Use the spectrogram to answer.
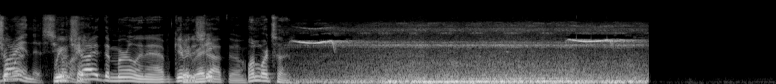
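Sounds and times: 
speech: 0:00.0 - 0:03.2
crickets chirping: 0:02.9 - 0:06.5.

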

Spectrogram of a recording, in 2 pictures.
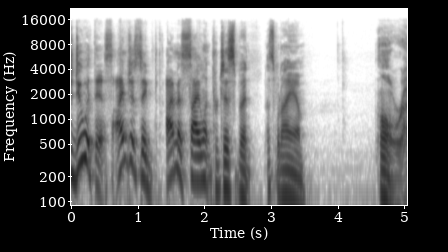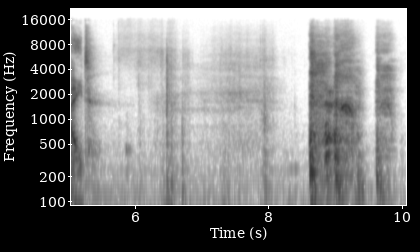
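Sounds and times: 
speech: 0:00.0 - 0:03.6, 0:04.6 - 0:05.4, 0:08.8 - 0:09.2
sick person coughing into a microphone: 0:08.6 - 0:10.0.

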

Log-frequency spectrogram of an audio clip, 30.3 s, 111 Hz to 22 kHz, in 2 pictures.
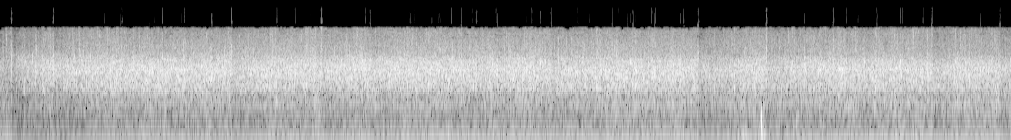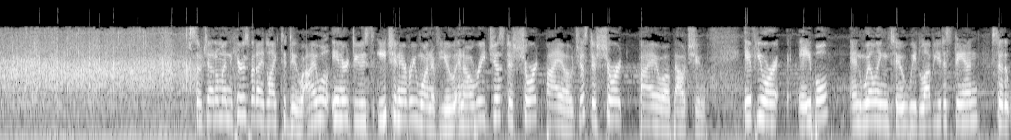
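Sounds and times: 
loud applause from a large audience: 0:00.0 - 0:18.4
speech: 0:18.2 - 0:30.3.

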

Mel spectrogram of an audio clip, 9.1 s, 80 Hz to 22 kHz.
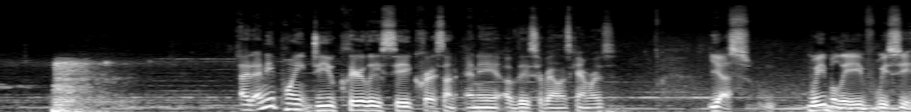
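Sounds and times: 
steady hum: 0:00.0 - 0:09.1
single sharp gunshot with broad echo: 0:00.5 - 0:01.4
speech: 0:02.4 - 0:06.3, 0:07.1 - 0:09.1.

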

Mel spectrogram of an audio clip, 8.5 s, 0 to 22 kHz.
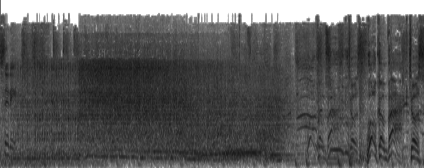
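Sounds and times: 
dragster engine roaring down the track: 0:00.0 - 0:07.1
speech: 0:00.1 - 0:01.0, 0:06.4 - 0:08.4.

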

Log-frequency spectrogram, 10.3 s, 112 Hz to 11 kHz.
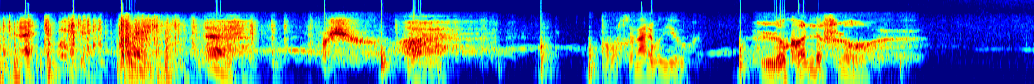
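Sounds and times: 
wooden door on a scow forced open in the snow: 0:00.0 - 0:04.2, 0:05.3 - 0:06.8
speech: 0:00.2 - 0:00.6, 0:06.4 - 0:07.0, 0:07.6 - 0:08.8.

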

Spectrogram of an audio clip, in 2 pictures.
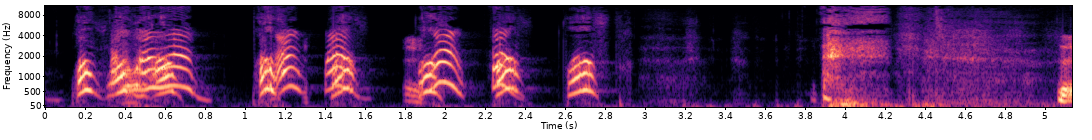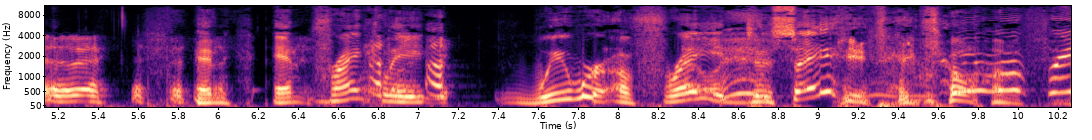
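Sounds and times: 
voice imitating a car that barks like a dog: 0:00.0 - 0:02.8
laughter: 0:01.2 - 0:02.1, 0:03.9 - 0:07.3, 0:08.2 - 0:10.2
speech: 0:05.1 - 0:10.2.

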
